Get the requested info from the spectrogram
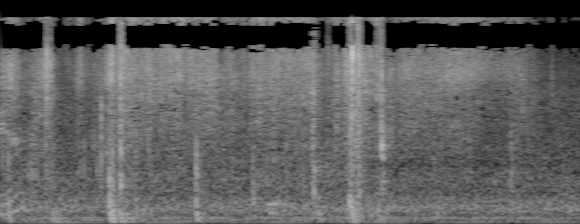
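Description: A cardboard shipping box being opened and handled, with rustling and a few sharp knocks, the loudest about a second in and again near three seconds.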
